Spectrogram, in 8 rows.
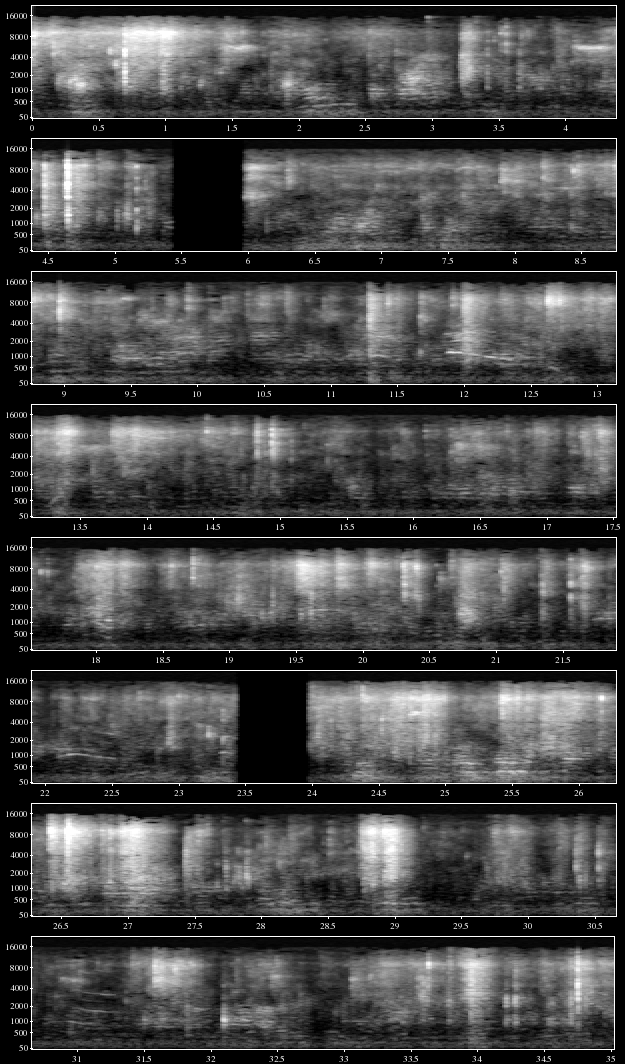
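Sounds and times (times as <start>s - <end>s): leaves and twigs rustling: 24.0s - 28.1s.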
